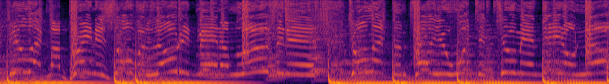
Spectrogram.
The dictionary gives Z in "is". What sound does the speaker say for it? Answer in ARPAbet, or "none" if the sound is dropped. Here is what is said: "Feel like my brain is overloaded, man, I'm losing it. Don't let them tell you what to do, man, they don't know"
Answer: Z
